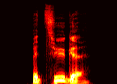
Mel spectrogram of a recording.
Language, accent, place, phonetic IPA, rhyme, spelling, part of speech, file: German, Germany, Berlin, [bəˈt͡syːɡə], -yːɡə, Bezüge, noun, De-Bezüge.ogg
- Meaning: nominative/accusative/genitive plural of Bezug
